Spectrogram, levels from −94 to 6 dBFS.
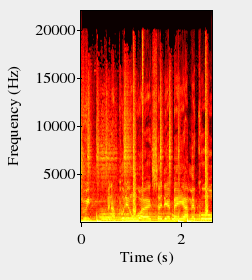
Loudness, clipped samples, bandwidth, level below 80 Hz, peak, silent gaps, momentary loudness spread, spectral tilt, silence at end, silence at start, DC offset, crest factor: -11 LUFS; under 0.1%; 19 kHz; -8 dBFS; 0 dBFS; none; 5 LU; -5 dB/octave; 0 s; 0 s; under 0.1%; 8 dB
